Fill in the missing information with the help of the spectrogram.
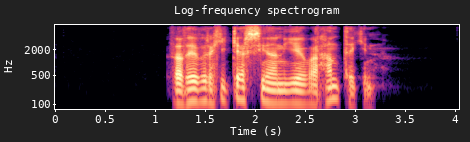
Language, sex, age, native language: Icelandic, male, 60-69, Icelandic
